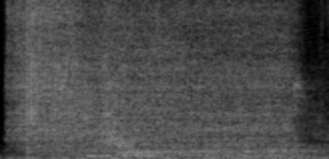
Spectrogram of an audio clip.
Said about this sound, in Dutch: Vier keer per dag voor twee maanden drink ik alleen maar deze shakes als maaltijd. Iedere dag opnieuw, poeder in een beker, water erbij.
